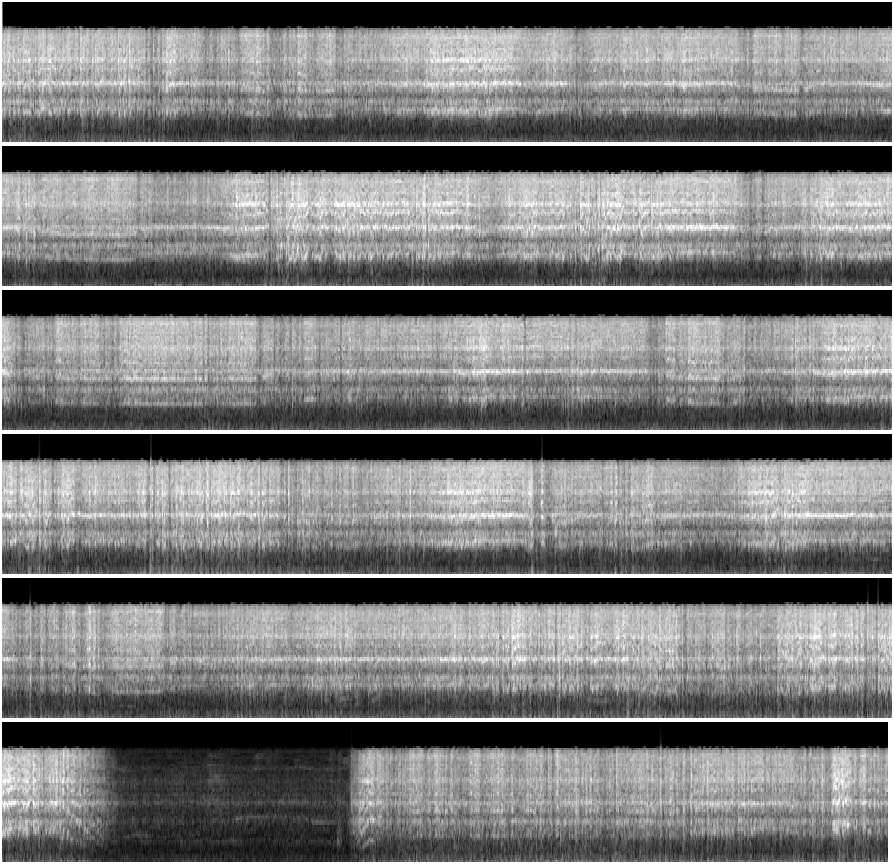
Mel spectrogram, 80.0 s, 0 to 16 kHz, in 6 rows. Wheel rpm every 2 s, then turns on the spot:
230, 230, 210, 220, 230, 220, 220, 210, 210, 190, 210, 210, 220, 220, 210, 220, 230, 230, 220, 220, 230, 230, 230, 230, 220, 220, 230, 220, 230, 230, 230, 230, 210, 210, 30, 0, 140, 210, 220, 230.
none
